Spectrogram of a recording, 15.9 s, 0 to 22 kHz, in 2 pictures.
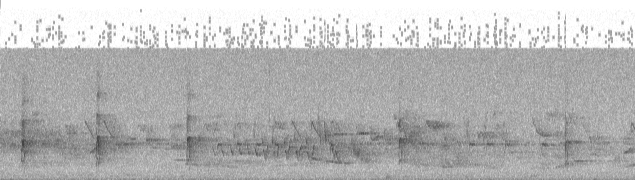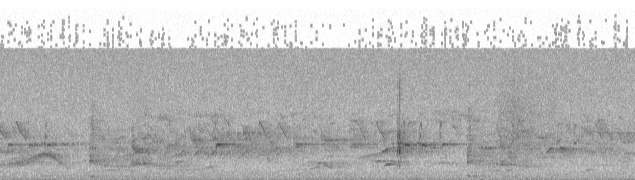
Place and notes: Ermelo, Nederland - Near the Ermelose heide
Random recording in a small forest near Ermelo.
Internal mics of a Zoom H2.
